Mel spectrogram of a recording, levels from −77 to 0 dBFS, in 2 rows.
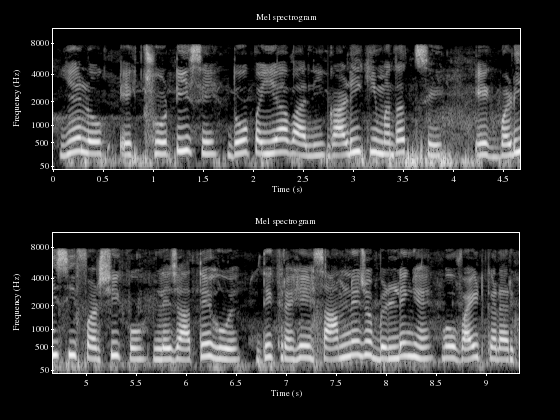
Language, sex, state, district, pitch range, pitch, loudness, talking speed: Hindi, male, Rajasthan, Nagaur, 230-280 Hz, 255 Hz, -13 LUFS, 200 wpm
